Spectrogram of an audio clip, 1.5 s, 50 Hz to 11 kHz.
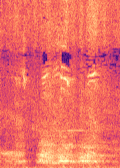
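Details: Rottweiler puppies from the Loki 2 litter of four, two males and two females, with their mother Hanna Gervi at a kennel in 2024. A short, tonal, whining whimper rises and falls twice over low background rumble.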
